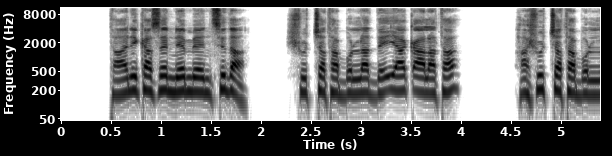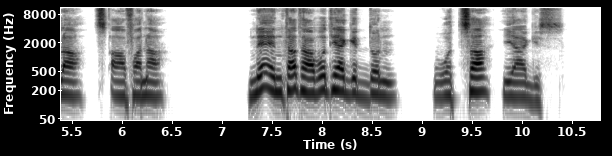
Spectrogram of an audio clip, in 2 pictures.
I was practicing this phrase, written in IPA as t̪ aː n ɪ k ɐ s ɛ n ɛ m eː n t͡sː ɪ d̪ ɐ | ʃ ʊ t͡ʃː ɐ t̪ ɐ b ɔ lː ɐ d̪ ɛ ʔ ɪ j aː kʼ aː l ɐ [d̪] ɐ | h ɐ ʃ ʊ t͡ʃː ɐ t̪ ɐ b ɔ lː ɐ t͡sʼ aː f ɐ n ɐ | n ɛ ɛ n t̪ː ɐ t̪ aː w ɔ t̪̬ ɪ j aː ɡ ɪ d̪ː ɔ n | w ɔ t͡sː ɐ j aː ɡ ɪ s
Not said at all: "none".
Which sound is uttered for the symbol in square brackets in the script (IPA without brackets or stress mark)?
t̪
